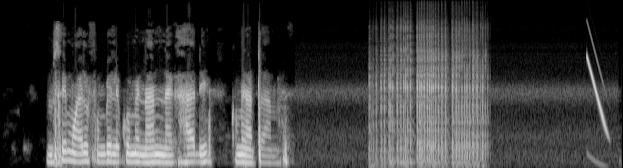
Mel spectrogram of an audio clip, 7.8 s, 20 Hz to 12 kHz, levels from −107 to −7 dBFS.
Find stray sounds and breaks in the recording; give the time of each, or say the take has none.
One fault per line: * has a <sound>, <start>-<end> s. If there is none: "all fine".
* has a squeak, 4.6-6.1 s
* has a chirp, 7.3-7.6 s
